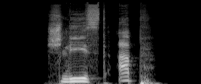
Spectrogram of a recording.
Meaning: inflection of abschließen: 1. second/third-person singular present 2. second-person plural present 3. plural imperative
- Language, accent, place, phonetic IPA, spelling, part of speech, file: German, Germany, Berlin, [ˌʃliːst ˈap], schließt ab, verb, De-schließt ab.ogg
